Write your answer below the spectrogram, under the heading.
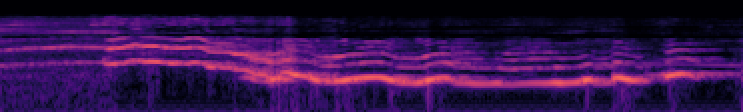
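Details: American Staffordshire Terrier imitating police and ambulance sirens: one sustained howl that starts high, slides steeply down, then wavers in a lower siren-like warble with small rises and dips.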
